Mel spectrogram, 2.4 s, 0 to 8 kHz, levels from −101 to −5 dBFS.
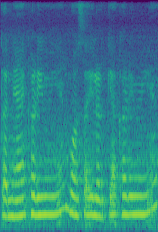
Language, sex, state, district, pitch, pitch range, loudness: Hindi, female, Uttar Pradesh, Hamirpur, 235 Hz, 220-240 Hz, -22 LUFS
